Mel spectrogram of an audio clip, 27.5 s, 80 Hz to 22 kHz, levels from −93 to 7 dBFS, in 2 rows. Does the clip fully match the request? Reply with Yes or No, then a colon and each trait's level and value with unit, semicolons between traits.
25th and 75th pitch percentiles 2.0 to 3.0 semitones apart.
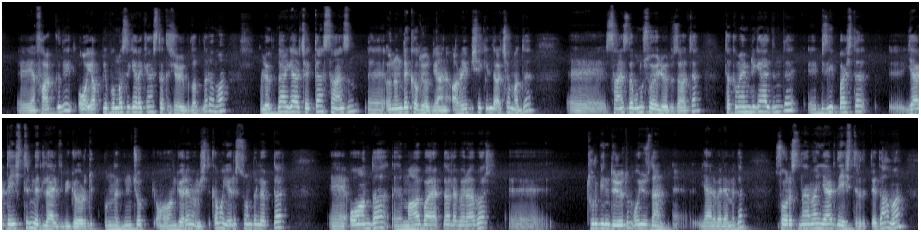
No: wide, 5.5 semitones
